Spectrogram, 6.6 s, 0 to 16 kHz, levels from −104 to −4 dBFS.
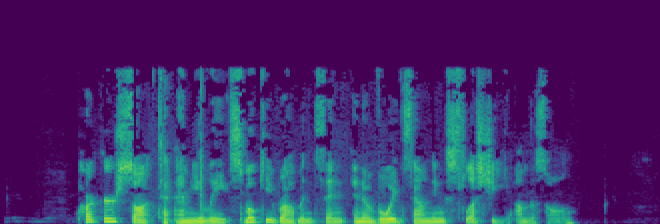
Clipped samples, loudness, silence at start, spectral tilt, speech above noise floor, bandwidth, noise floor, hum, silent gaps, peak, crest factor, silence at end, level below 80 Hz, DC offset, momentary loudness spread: under 0.1%; -21 LUFS; 0.8 s; -5.5 dB/octave; 62 dB; 11.5 kHz; -83 dBFS; none; none; 0 dBFS; 22 dB; 0.85 s; -48 dBFS; under 0.1%; 13 LU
